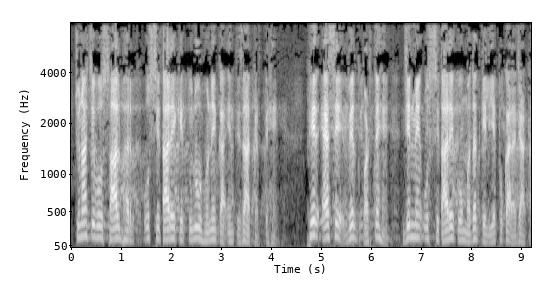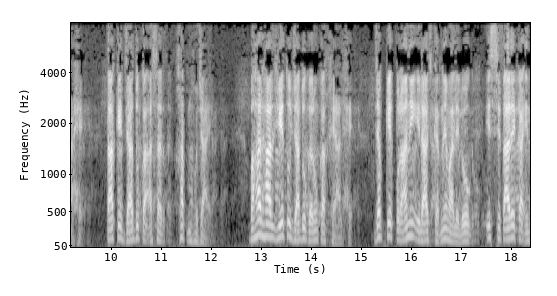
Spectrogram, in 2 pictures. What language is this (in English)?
Hindi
